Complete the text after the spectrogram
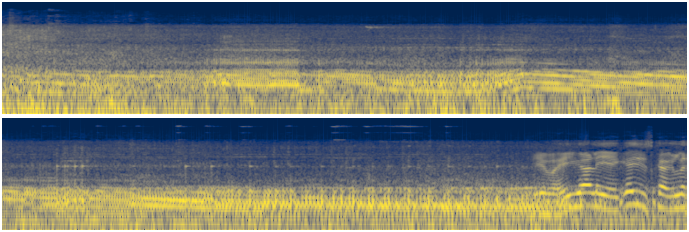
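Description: A motorcycle engine thumps steadily as the bike rides past close by.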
